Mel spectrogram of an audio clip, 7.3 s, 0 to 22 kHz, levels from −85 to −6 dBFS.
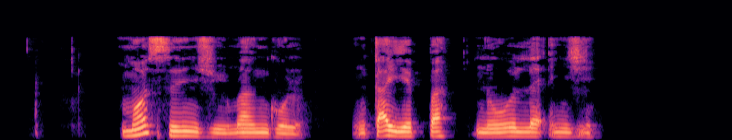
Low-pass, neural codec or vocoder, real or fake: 7.2 kHz; none; real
